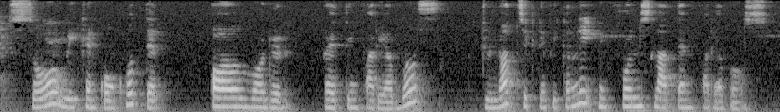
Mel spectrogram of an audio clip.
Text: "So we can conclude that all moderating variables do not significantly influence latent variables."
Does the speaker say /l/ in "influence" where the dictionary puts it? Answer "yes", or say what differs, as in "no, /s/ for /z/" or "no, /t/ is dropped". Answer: no, /l/ is dropped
